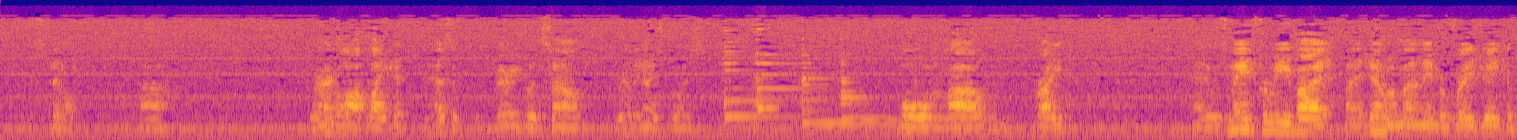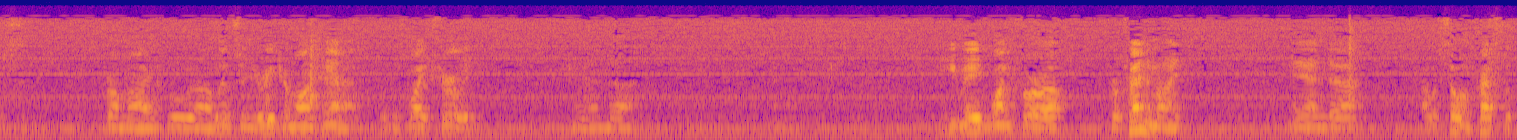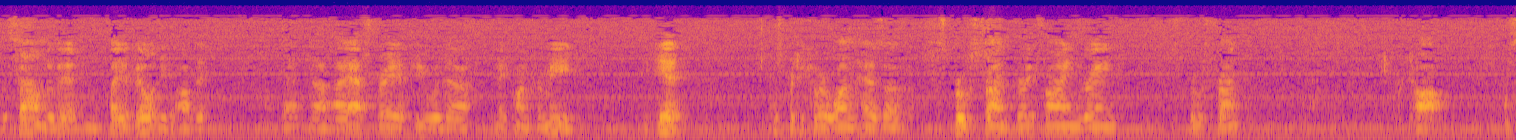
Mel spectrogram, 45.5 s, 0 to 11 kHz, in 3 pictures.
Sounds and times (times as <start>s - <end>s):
Speech: 0.2s - 1.8s, 3.1s - 7.1s, 9.0s - 10.8s, 11.9s - 15.5s, 16.2s - 20.0s, 20.9s - 21.6s, 24.6s - 27.1s, 28.0s - 28.8s, 29.4s - 32.5s, 33.1s - 36.2s, 36.8s - 37.3s, 38.0s - 42.8s, 44.3s - 45.5s.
